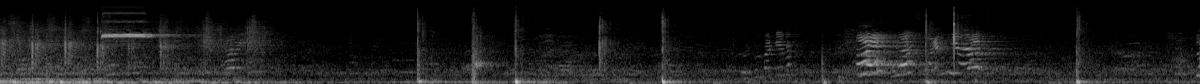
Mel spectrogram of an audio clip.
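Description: A volleyball being struck by players' hands and arms during a rally: a string of sharp single smacks, several seconds apart, the loudest about five seconds in. It opens with the tail of a short transition sting with a brief high tone.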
